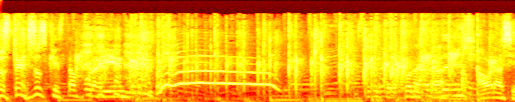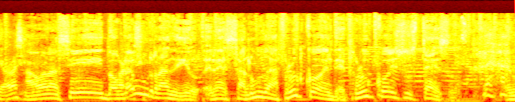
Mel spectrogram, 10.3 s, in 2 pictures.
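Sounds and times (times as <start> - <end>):
speech: 0.0 - 1.8, 3.8 - 10.2
laughter: 0.6 - 2.4, 9.8 - 10.2
applause: 0.6 - 6.0.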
